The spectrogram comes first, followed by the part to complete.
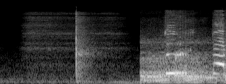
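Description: A sharp click a little under a second in, then a loud, drawn-out vocal sound from a person from about a second and a half, its pitch sliding down at the end.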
